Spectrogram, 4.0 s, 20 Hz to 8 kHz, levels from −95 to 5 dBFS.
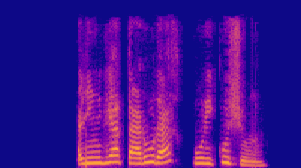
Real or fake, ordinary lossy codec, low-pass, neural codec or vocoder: fake; AAC, 32 kbps; 7.2 kHz; codec, 24 kHz, 6 kbps, HILCodec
